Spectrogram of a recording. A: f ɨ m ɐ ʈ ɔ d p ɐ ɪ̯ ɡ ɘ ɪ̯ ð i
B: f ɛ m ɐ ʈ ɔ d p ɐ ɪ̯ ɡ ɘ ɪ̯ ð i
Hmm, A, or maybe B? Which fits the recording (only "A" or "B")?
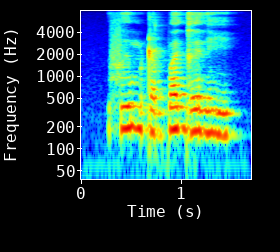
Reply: A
